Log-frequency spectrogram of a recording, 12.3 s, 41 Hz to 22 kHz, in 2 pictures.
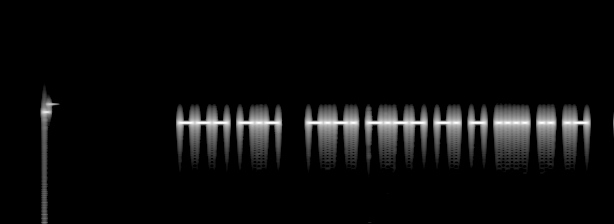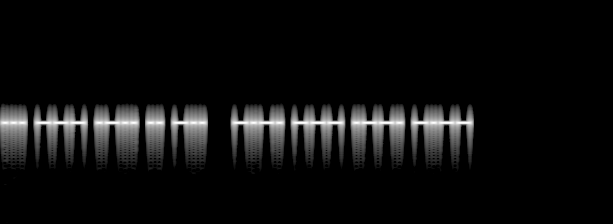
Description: Morse code, heard as a keyed tone, about 28 wpm, 700 Hz. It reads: OK CYNTHIA SOLID COPY
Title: Practice QSO - Exchange 3 - More Info - 28wpm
